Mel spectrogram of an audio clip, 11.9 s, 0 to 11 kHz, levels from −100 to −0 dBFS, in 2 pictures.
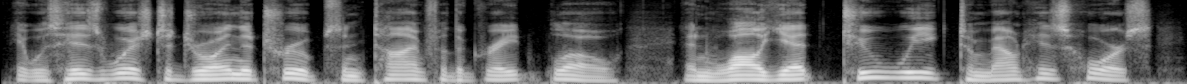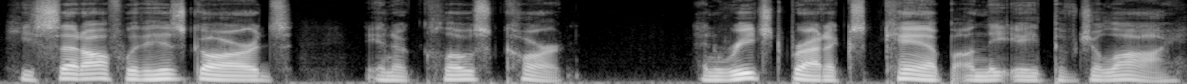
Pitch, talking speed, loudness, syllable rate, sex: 125 Hz, 220 wpm, -19 LUFS, 4.7 syllables/s, male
